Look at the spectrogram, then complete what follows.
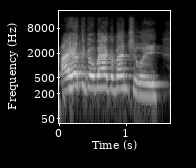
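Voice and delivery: urgent pleading retelling; high, fast retold plea. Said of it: "I'm like".

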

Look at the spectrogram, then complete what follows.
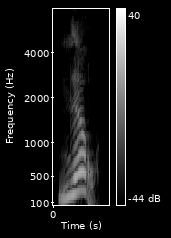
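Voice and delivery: squeaky high-pitched no; high emphatic no. Acted. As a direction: yelp the no way up high. Emphatic refusal.

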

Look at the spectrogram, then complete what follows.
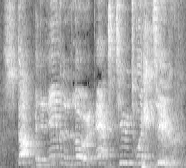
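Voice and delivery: high, loud, slow proclamation; hammed-up righteous holler, drawn out; mock grandmother's command. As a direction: shout scripture to halt an intruder. Grandmother commands the burglar to stop.

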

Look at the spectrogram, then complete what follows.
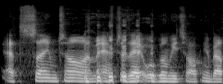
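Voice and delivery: brisk put-on Aussie show intro; mock Australian accent. Co-host announcing the films as the guest, mock Australian accent. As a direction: rattle off the rundown in fake Australian. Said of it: "interested to hear my Australian".

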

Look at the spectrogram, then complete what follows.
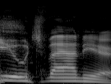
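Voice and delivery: loud, drawn-out mock Australian; Australian accent attempt. Host reading out a fan's message on request, mock Australian accent. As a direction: stretch it big in a hammed-up Aussie accent. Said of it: "You gotta do the accent".

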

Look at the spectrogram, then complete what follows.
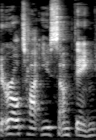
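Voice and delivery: ordinary talk

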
